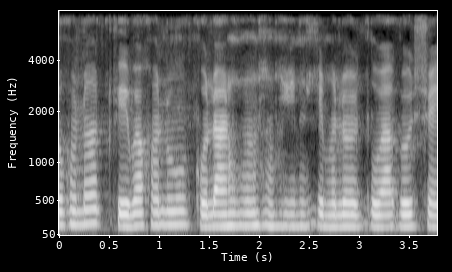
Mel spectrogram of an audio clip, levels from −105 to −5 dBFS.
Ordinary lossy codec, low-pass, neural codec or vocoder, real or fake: MP3, 64 kbps; 7.2 kHz; autoencoder, 22.05 kHz, a latent of 192 numbers a frame, VITS, trained on one speaker; fake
